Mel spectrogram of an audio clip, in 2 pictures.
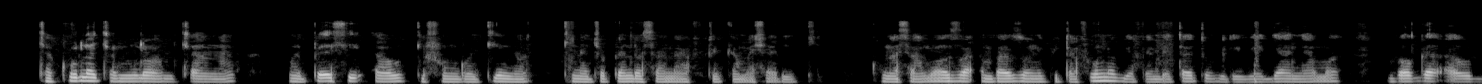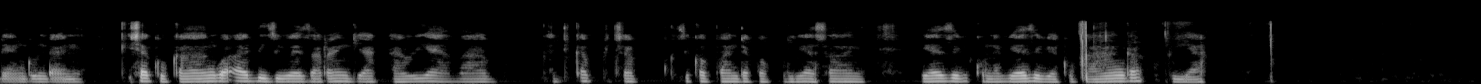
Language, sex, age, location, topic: Swahili, male, 18-24, Mombasa, agriculture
